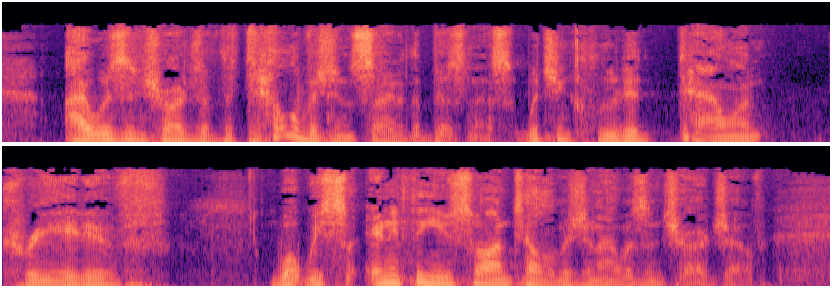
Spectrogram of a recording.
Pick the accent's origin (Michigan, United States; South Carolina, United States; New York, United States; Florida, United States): Michigan, United States; Detroit; also born or lived in Minneapolis; Yeah, more so than what I was used to growing up in Detroit and Minneapolis.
